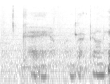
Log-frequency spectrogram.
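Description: A woman's voice murmuring a few quiet, unclear words under her breath, with a faint click just before.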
